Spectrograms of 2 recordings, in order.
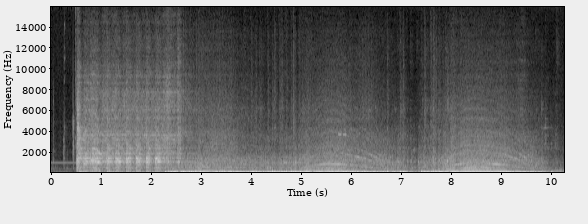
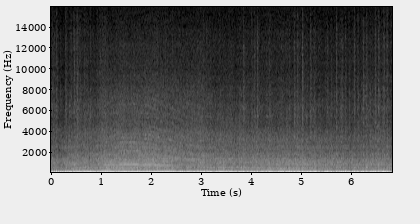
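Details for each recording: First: Mitsubishi EVO first real startup after fuel pump hanger wiring work, no air filter fitted: catches and revs, then idle sags and surges unevenly instead of settling; won't keep idle, no obvious leaks found. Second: Mitsubishi Evo first real startup, idle about 900 RPM, oil temp 54, water temp 70, no ticks, knocks or check engine lights; small throttle blip and revs settle straight back to even idle: normal rev return.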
